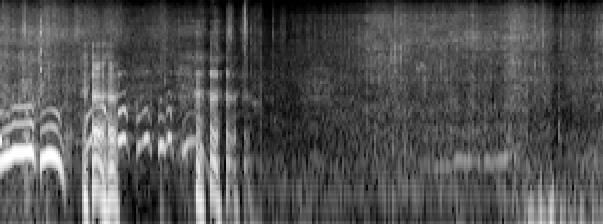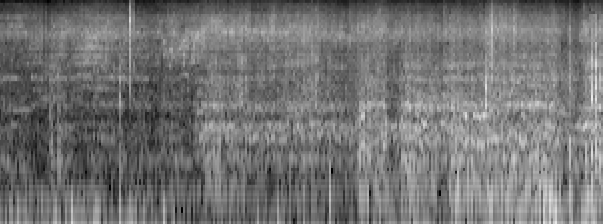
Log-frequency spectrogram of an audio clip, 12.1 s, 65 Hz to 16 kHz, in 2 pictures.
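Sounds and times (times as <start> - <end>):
wind and tyres rumbling: 2.3 - 12.0
faint electric motor whine: 2.5 - 12.0
bike knocking and rattling: 3.6 - 12.0.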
